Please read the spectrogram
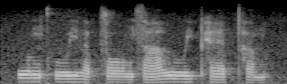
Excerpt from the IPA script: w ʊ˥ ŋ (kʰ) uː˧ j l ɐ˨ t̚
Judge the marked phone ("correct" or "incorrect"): correct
